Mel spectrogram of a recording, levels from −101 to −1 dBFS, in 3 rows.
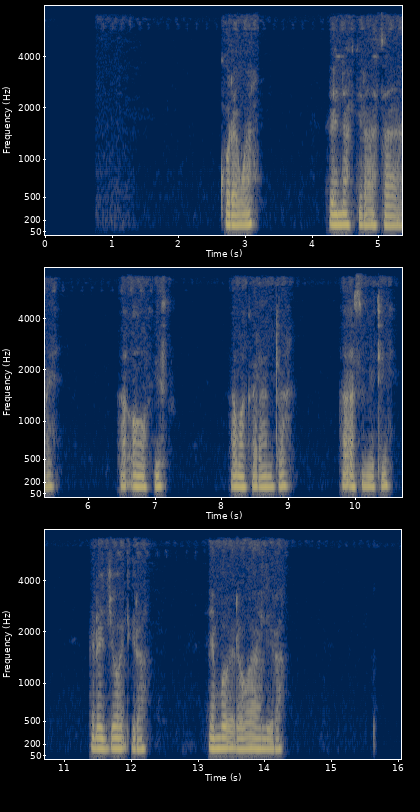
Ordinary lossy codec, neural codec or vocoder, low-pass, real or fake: AAC, 32 kbps; none; 7.2 kHz; real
